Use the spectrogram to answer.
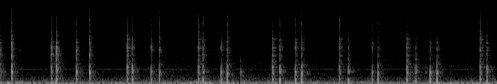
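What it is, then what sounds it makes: Metal mint tin. A small, rectangular, hollow metal Altoids mint tin, held in both hands over the microphone, is tapped quickly with fingertips and short nails. The result is a fast, uneven run of short, dry metallic clicks that die away almost instantly over a low, dull body.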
